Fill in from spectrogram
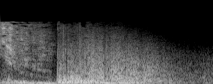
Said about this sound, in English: Open fire! Second enemy ship detected. Firing all cannons.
